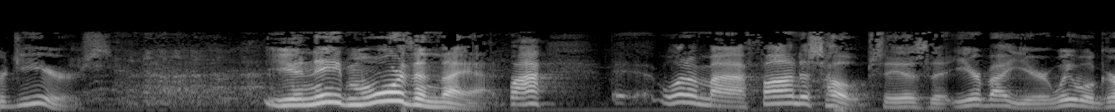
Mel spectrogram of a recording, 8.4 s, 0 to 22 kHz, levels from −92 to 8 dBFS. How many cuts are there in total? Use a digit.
1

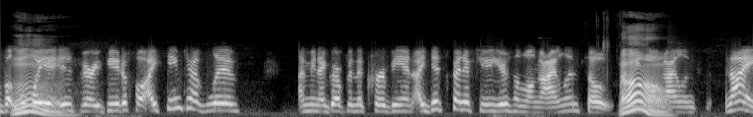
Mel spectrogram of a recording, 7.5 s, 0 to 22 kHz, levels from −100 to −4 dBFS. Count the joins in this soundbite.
0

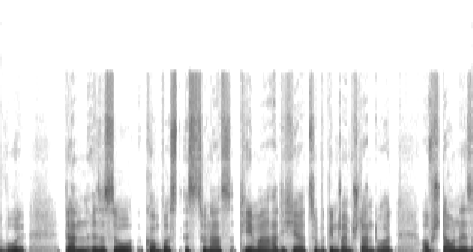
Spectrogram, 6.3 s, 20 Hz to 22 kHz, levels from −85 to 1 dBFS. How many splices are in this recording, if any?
3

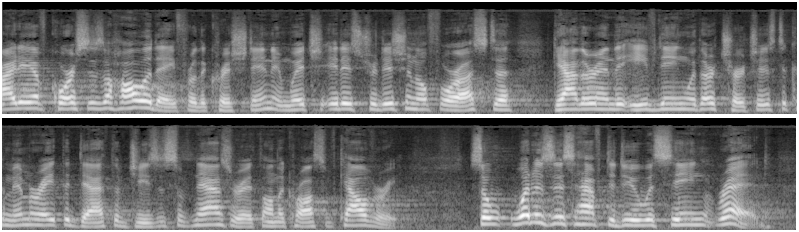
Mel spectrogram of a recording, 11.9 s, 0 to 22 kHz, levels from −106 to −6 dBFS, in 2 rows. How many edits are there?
0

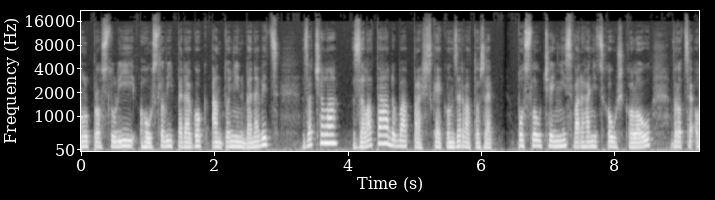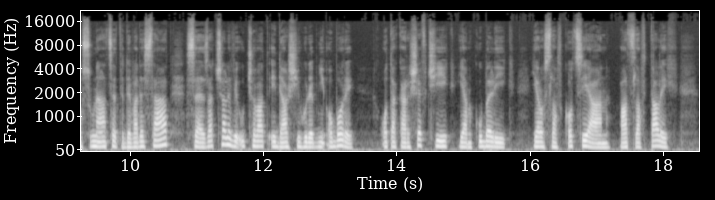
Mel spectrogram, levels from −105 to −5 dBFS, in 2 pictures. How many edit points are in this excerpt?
1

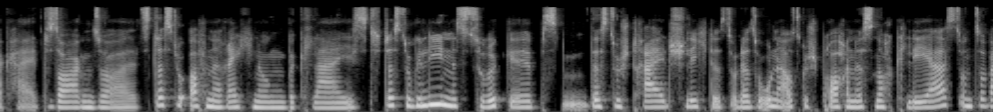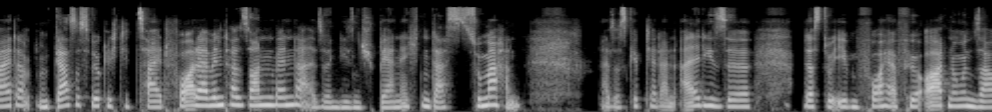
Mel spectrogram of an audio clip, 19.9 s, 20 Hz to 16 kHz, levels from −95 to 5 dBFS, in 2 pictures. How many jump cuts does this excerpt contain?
3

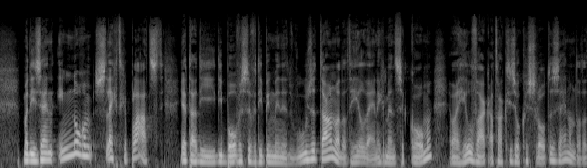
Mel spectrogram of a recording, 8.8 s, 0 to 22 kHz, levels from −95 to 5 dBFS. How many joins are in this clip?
0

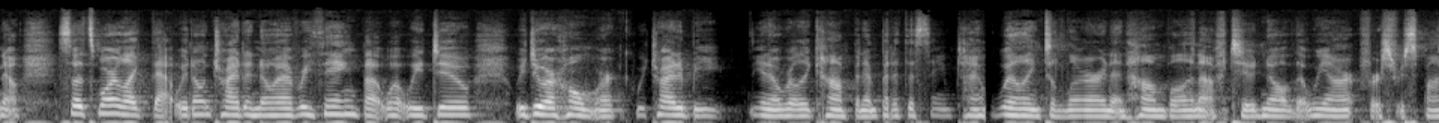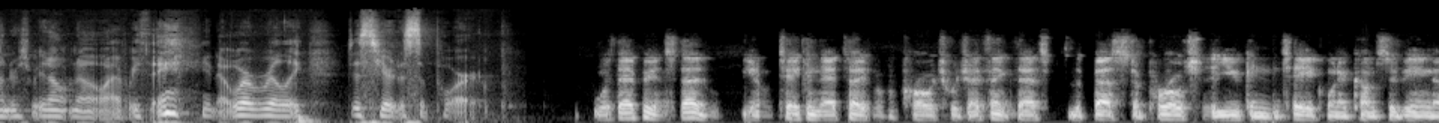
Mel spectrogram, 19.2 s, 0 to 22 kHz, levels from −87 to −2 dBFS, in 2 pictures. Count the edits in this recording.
1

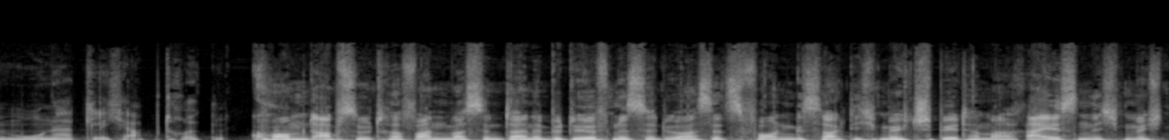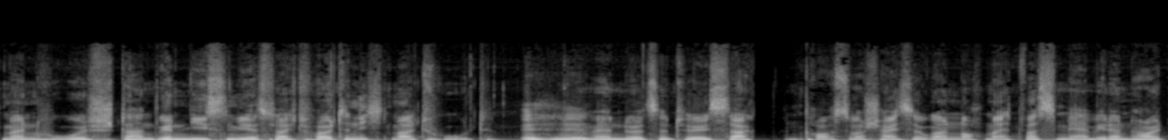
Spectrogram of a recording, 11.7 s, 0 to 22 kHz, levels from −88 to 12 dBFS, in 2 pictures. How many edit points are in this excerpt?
2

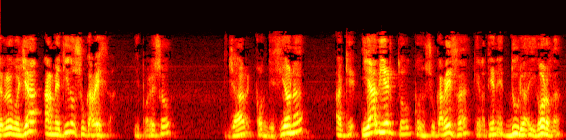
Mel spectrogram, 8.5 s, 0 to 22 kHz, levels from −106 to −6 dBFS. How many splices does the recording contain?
2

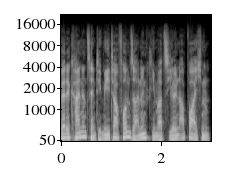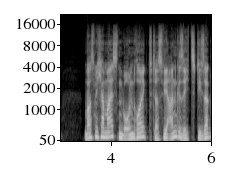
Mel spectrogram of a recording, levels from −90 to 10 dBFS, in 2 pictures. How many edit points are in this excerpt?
2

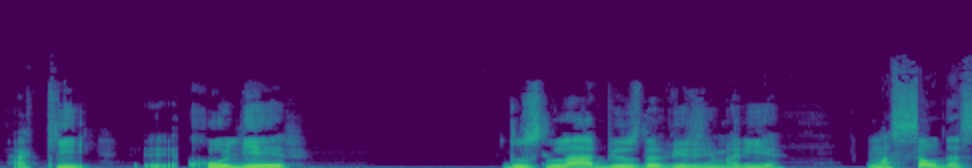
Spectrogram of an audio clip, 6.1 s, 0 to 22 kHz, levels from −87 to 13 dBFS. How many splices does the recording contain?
1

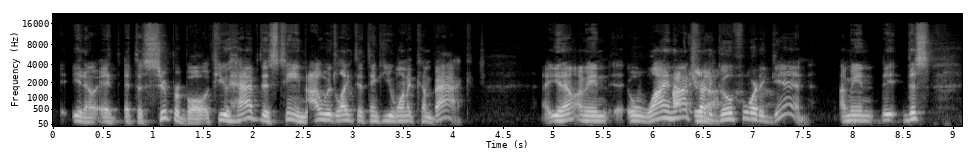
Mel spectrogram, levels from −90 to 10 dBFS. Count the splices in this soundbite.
1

